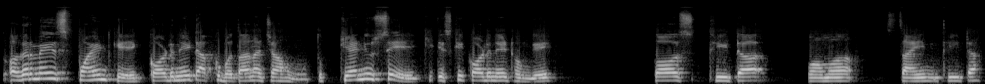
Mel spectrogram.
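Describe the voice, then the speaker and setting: A man's voice: high-pitched, takes it slowly, darkish tone. A male math teacher giving a classroom lecture who mixes English terms into his Hindi and keeps asking questions and then answering them himself.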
